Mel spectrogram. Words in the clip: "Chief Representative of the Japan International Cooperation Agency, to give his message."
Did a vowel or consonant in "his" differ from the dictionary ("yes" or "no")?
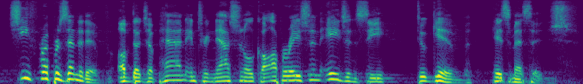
no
